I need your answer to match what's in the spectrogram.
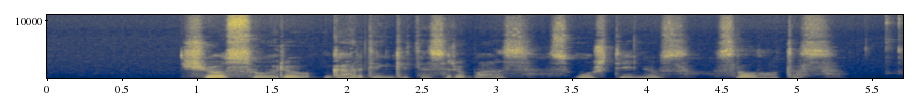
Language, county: Lithuanian, Vilnius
